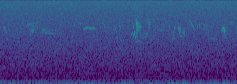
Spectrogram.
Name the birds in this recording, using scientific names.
Alauda arvensis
